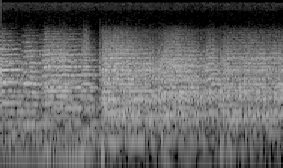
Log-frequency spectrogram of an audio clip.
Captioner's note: growling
